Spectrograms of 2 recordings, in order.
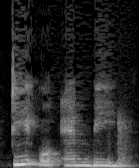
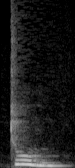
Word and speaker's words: tomb: Another word with the silent B in it is T-O-M-B, tomb, tomb.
